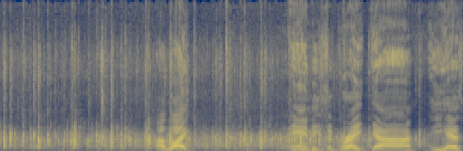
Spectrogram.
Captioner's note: applause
